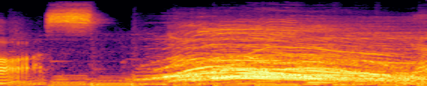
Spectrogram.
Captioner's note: crowd ooohs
